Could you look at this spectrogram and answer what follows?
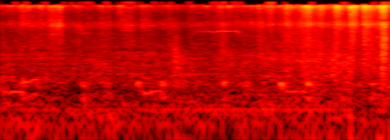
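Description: Tippler pigeons at feeding time in Calamba, Laguna, giving soft low cooing notes amid a busy ambient backdrop, with faint scattered chirps and light rustling; no clear voices.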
